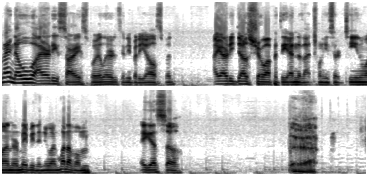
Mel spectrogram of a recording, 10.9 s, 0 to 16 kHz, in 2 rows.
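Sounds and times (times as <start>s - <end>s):
speech: 0.0s - 6.9s, 7.6s - 8.3s
person belching after drinking Coca-Cola: 9.8s - 10.9s.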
